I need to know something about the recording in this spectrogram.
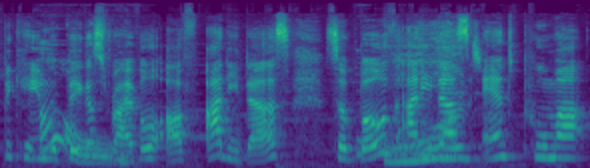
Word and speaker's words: Adidas: I didn't understand at all what they were referring to because they usually pronounce it Adidas and in Germany we say Adidas.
